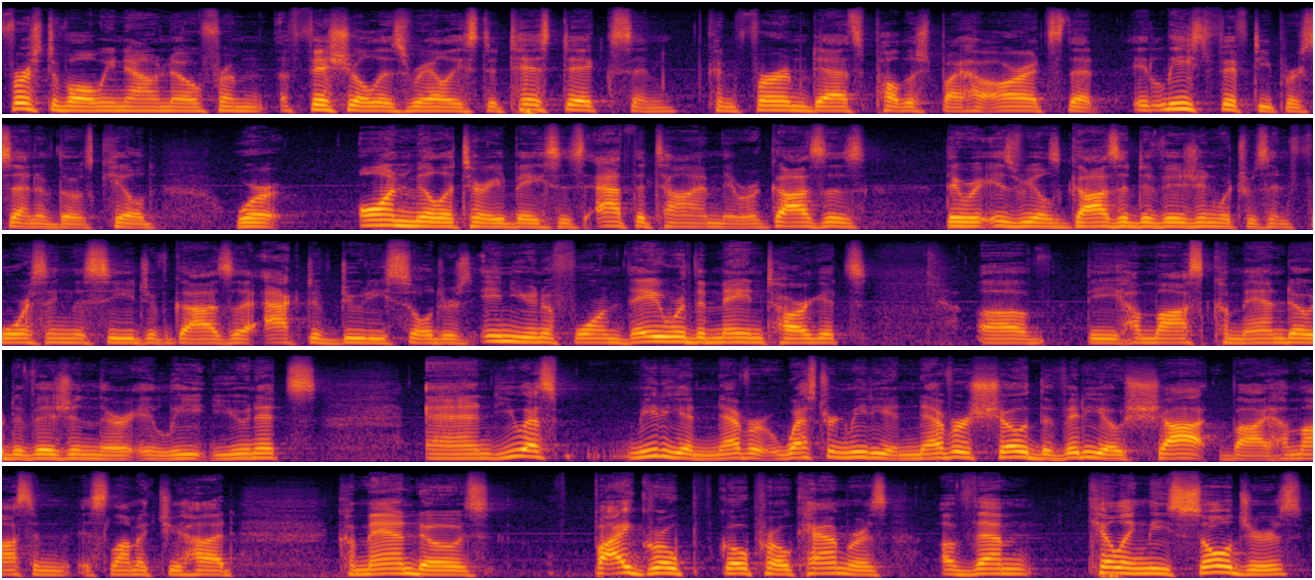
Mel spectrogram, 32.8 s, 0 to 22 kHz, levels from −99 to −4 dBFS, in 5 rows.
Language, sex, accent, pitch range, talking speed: English, male, American, 135-160 Hz, 165 wpm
